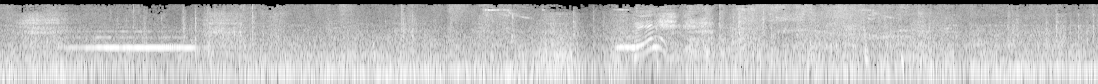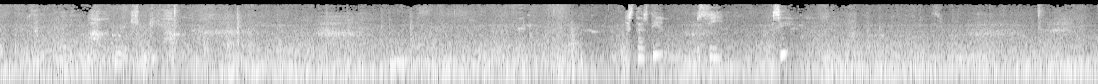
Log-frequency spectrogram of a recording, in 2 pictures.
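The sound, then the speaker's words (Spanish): A bus carrying a family and hotel guests drives along, rocking forward and backward, with a loud, steady engine and road rumble throughout and scattered knocks and jolts. “Toda la familia y los clientes del hotel van montados en el autobús. El vehículo hace movimientos hacia adelante y hacia atrás.”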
